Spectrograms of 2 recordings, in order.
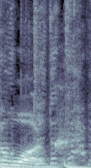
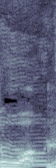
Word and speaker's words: walk: Be careful, we don't say walk, we say walk, okay? The L is not pronounced.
